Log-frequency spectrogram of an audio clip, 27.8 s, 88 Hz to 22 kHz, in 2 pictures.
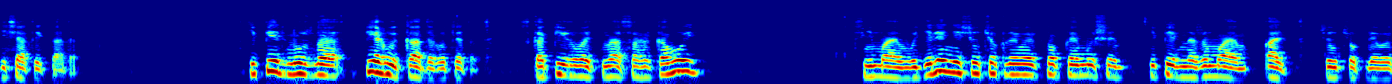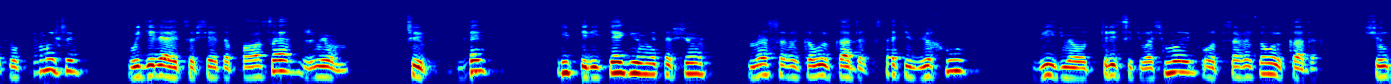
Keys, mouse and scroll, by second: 3.8 click, 8.5 click, 13.4 alt+click, 18.5 shift+d.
